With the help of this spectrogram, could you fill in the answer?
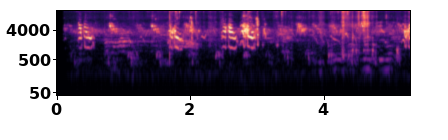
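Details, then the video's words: Grey francolin chicks from India, fighting: a dense overlap of short, high, wavering chirps and squeaky notes from several birds, with louder bursts near two and three seconds. "dakhni teetar chicks fighting,indian gora teetar chicks voice"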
